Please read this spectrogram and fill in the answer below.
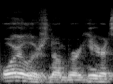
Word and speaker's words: Euler: worksheet so E is sometimes called Euler's number Euler was a math guy from a long time ago it looks like Euler but it's pronounced Euler and it's approximately 2.718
